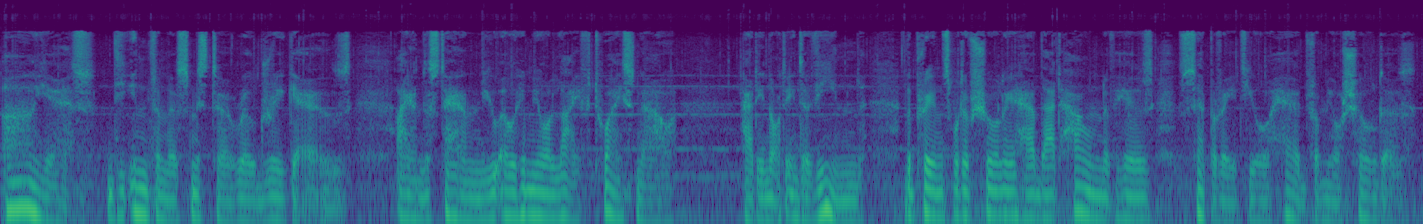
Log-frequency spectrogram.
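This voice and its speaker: An actor playing a courtly, guarded elder vampire in a video game, speaking in a formal, measured, condescending manner. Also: male voice, low-pitched, warm tone. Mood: dry disdain. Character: courtly, guarded elder male vampire clan leader, patronizing and calculating. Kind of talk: video game dialogue acting. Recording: faint background ambient noise.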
